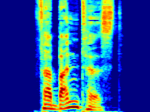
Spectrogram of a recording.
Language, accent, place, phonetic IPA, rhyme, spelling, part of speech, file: German, Germany, Berlin, [fɛɐ̯ˈbantəst], -antəst, verbanntest, verb, De-verbanntest.ogg
- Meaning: inflection of verbannen: 1. second-person singular preterite 2. second-person singular subjunctive II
